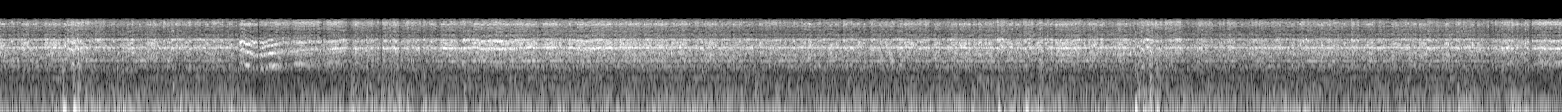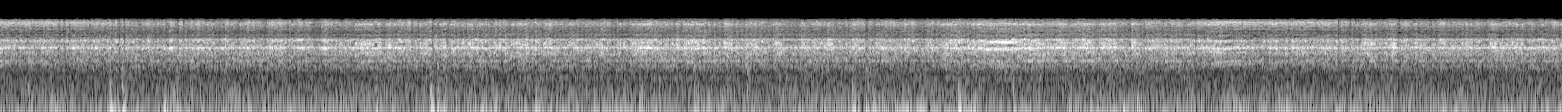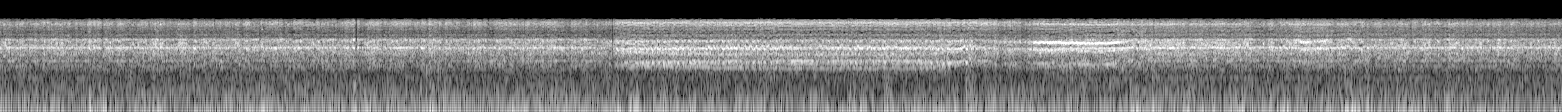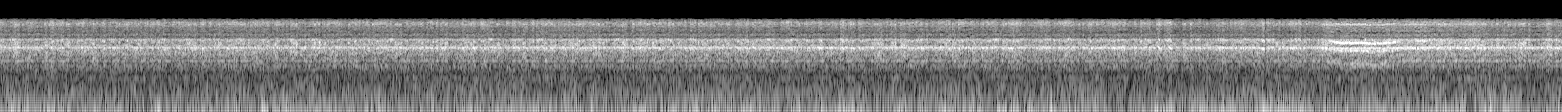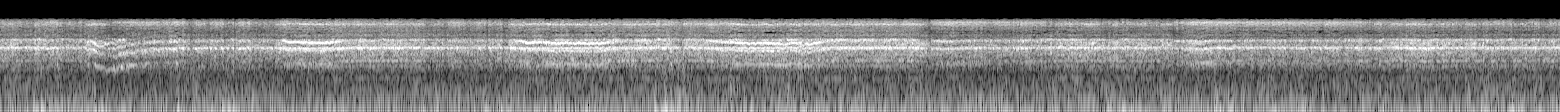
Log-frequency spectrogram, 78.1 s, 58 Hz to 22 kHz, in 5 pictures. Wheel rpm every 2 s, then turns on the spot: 230, 220, 230, 230, 230, 240, 230, 230, 230, 230, 230, 230, 230, 230, 230, 230, 230, 230, 230, 200, 210, 220, 230, 230, 230, 230, 230, 230, 230, 230, 220, 210, 200, 230, 220, 220, 230, 230, 230.
none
